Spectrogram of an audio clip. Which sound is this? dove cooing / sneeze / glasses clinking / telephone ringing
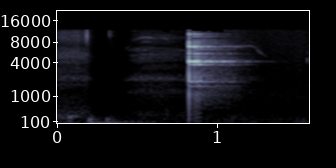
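glasses clinking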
